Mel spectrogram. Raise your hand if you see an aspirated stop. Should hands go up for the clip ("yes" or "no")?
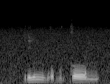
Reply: no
